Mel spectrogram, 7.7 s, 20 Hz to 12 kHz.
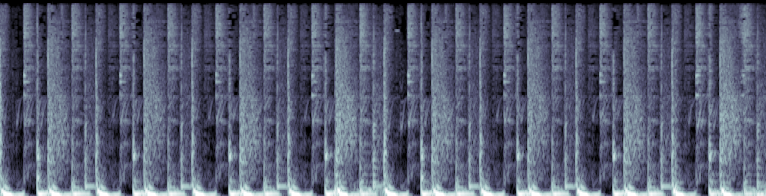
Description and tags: created with my personal samples with korg microsampler-edited with audacity and various vst effects
125, Audacity, beat, bpm, custom, drums, kick, Korg, loop, pattern, punch, snare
